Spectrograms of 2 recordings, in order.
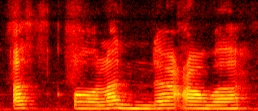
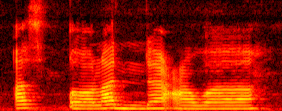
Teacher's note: Di situ ada ta mati bertemu dengan huruf da yang berharokat, maka ta-nya tidak dibaca dan langsung membaca ke dalam huruf da. Asqalan da'awa. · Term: idgham mutajanisain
